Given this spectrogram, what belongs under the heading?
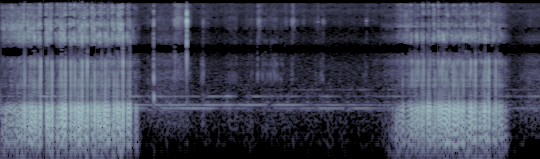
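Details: Adult man napping in bed, loud enough to hear from another room over the TV: two loud, rough, rattling snores separated by a few seconds of quiet breathing; ordinary snoring.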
